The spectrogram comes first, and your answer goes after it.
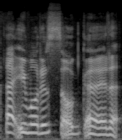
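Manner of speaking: amused words through real laughter; laughing. Real, not acted. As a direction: talk while still getting over a laugh. Still laughing at the emote.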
